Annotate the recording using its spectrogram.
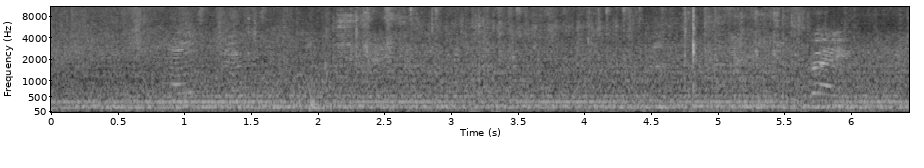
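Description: Jet engines roar steadily inside an airplane cabin.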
